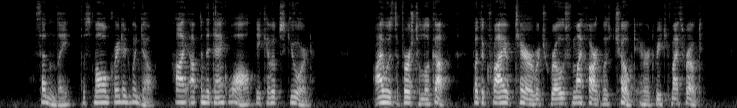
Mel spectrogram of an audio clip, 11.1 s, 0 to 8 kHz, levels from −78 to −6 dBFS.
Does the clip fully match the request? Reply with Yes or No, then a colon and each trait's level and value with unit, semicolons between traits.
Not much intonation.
No: average, 3.8 semitones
